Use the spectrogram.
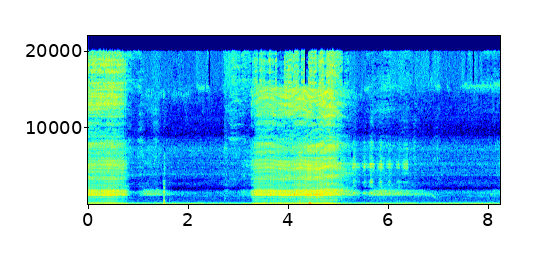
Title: Horrible Snoring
